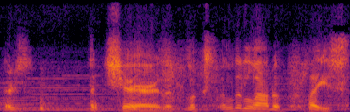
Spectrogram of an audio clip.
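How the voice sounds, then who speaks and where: A man's voice: mid-range voice, sing-song, brisk, lightly acted. An actor playing a terse, wry, suspicious American investigator who narrates his own case in old-time radio detective style. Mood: tense narration. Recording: dull vintage radio recording with music.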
